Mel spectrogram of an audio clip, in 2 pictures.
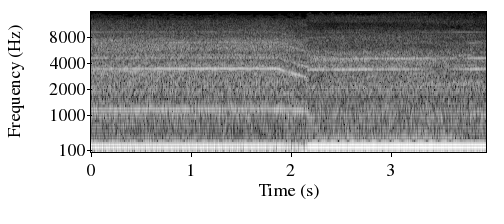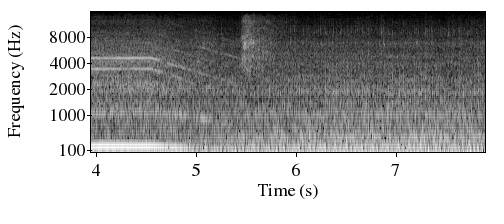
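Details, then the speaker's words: Petrol generator, after service, running a wet tile saw drawing about 720 watts: engine drones steadily while the tool motor's whine starts, holds and winds down, carrying the load evenly. "okay this one's sort of like 500. oh 720 what [Music] 720 look good"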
